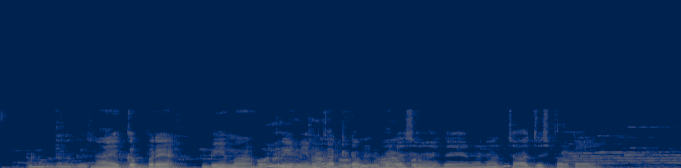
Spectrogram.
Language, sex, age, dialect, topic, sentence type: Telugu, male, 18-24, Utterandhra, banking, question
